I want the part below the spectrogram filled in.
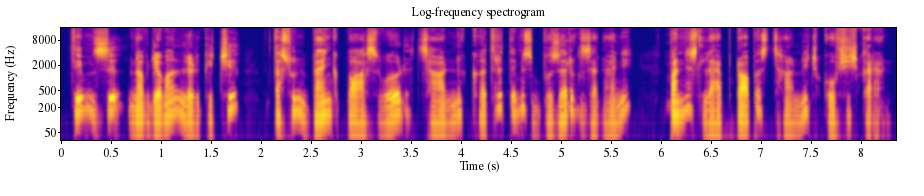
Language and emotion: Kashmiri, disgusted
